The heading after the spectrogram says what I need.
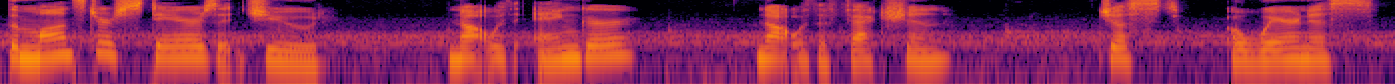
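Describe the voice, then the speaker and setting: A woman narrating a scripted drama in a measured, solemn manner. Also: mid-range voice, a little hiss or hum.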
